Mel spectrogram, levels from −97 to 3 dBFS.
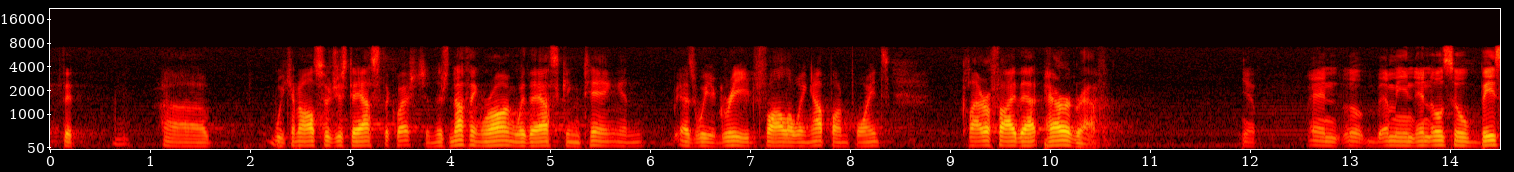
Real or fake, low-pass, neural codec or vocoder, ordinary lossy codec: real; 7.2 kHz; none; Opus, 64 kbps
